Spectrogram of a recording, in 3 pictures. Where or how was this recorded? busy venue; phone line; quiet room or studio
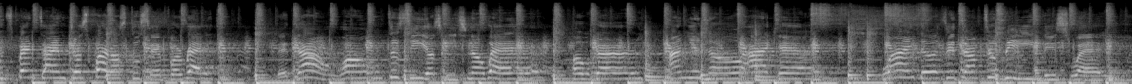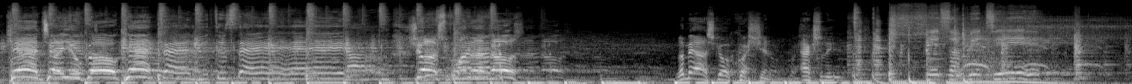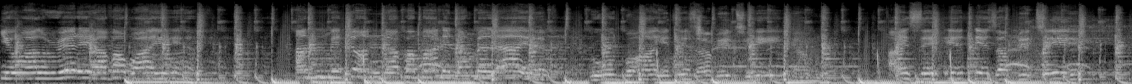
busy venue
